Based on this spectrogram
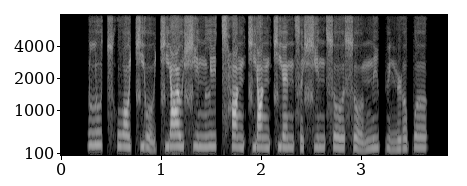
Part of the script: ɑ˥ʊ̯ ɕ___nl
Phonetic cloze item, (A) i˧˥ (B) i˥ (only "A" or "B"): A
